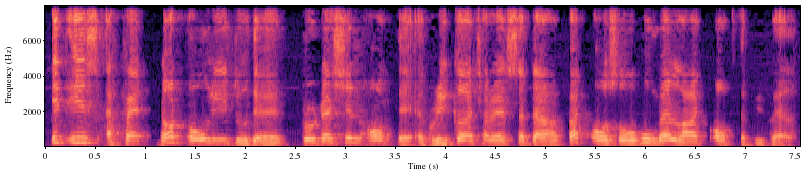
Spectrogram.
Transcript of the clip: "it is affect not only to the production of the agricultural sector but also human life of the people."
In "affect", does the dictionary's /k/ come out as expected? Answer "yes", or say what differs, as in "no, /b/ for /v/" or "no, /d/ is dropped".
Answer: no, /k/ is dropped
